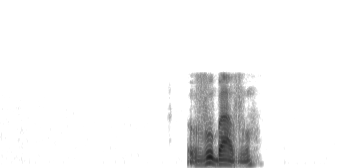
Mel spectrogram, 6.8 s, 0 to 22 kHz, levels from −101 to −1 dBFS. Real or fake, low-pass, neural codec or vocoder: real; 3.6 kHz; none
